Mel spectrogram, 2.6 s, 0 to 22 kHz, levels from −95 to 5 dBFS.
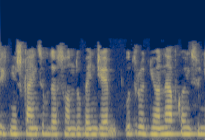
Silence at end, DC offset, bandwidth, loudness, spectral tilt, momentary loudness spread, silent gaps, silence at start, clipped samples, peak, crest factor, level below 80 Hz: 0 s; under 0.1%; 6.8 kHz; -19 LUFS; -3.5 dB/octave; 5 LU; none; 0 s; under 0.1%; -4 dBFS; 16 dB; -58 dBFS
